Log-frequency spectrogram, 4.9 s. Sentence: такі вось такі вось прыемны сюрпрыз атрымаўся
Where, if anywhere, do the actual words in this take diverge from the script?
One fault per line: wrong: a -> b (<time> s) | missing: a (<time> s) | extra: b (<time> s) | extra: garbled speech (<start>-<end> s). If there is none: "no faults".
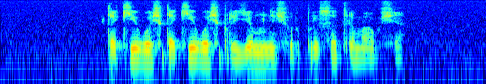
no faults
